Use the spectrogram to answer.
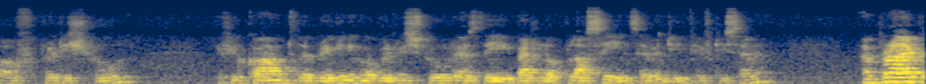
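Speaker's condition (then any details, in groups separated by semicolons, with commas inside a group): No condition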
